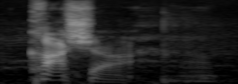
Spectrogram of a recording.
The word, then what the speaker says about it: Kaja: So Kelson Kasha is how you say it. Kaja. Kasha. And then, so Kasha is how it's said, according to the email that Rick Smith was kind enough to email to me.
